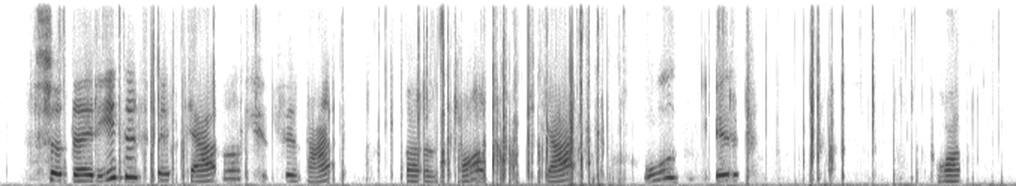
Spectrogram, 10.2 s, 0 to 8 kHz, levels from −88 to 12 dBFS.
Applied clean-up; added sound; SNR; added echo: neural diffusion model UNIVERSE++.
